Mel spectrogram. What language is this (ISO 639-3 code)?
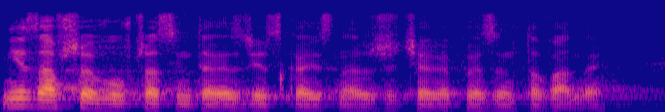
pol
